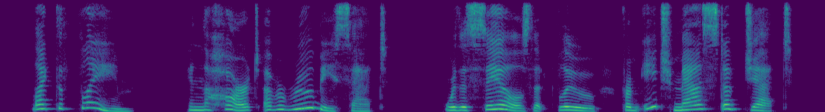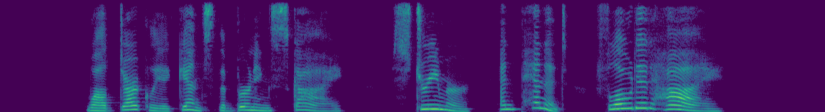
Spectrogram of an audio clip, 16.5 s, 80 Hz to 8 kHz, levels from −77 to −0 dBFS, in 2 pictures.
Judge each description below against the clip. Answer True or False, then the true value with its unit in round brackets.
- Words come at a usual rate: False (115 wpm)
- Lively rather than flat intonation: True (7.8 semitones)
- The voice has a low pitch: False (230 Hz)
